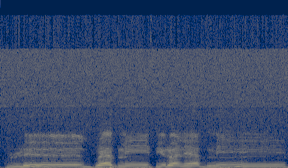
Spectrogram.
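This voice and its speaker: A woman with a deep voice hosting a livestream, making slow, repetitive, coaxing appeals to her viewers. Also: little pitch movement, narrow, tinny audio, slight background noise. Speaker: livestream host. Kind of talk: casual livestream chat to viewers.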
